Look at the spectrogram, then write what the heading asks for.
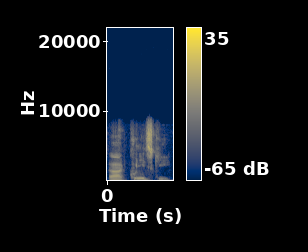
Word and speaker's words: Kunicki: It's first name will be, and or you can simply call me, and the last name is Kunicki.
